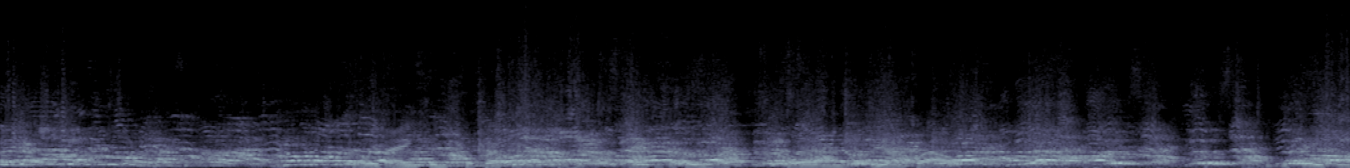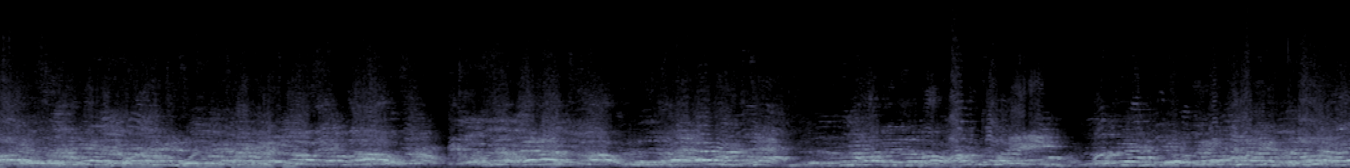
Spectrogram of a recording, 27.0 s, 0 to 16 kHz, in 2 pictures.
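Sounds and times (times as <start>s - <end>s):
crowd shouting and yelling: 0.0s - 27.0s
man's voice shouting: 3.5s - 9.6s.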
